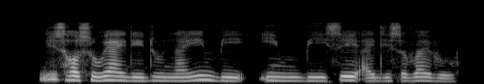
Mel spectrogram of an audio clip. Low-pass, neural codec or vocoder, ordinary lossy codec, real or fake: 7.2 kHz; none; AAC, 48 kbps; real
